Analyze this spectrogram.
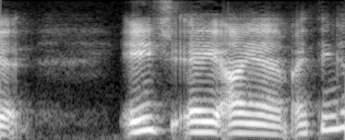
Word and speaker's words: Haim: Haim. I think it's like Haim.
